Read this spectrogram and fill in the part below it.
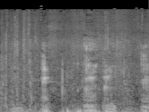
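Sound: pig snorting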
